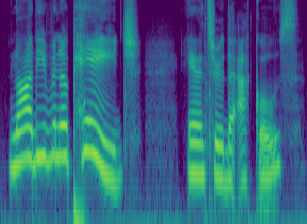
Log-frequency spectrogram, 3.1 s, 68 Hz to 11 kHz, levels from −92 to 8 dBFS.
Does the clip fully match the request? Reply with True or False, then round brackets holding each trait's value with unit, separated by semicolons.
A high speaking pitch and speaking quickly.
False (255 Hz; 135 wpm)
